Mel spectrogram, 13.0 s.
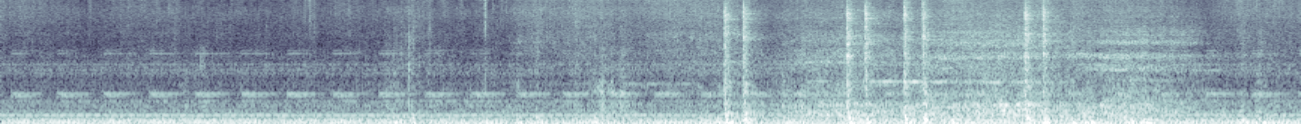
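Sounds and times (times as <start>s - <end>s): electric train rumbling: 0.0s - 13.0s
wheels clicking over rail joints: 7.2s - 11.1s.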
